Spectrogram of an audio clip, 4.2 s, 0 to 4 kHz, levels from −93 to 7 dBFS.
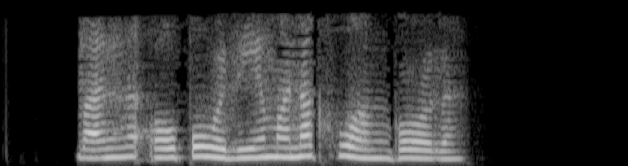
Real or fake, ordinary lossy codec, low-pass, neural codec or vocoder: fake; AAC, 16 kbps; 3.6 kHz; codec, 16 kHz, 1.1 kbps, Voila-Tokenizer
